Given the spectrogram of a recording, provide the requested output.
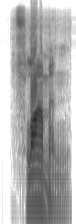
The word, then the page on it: flamen: American English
